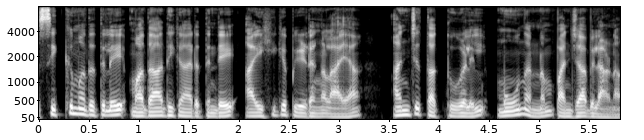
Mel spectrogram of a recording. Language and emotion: Malayalam, neutral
